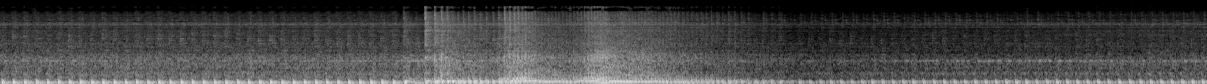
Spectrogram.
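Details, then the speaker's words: 2010 Royal Enfield Bullet Electra EFI, 965 miles, unrun for a couple of years, first start after fresh fuel, a replacement battery and a fuel leak repair: steady single-cylinder thump at idle, a brief rev, then it settles evenly; runs nice, slightly smoky. "runs nice"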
